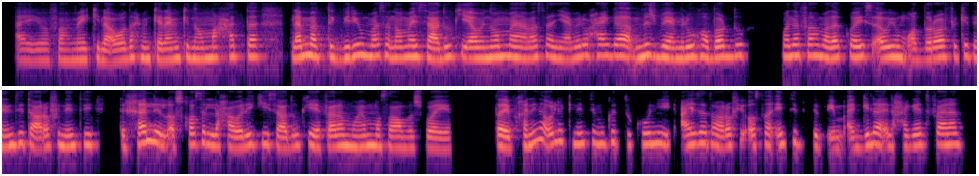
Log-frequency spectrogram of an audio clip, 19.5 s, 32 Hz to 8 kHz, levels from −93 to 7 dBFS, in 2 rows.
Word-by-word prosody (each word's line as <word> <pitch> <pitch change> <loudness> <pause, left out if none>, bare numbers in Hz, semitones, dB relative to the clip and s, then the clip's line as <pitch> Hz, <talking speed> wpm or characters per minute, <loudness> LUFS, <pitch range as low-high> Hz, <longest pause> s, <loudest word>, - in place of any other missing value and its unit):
أيوه 175 0 -6
فاهماكِ. 180 +2 -5
لأ، 175 -3 0
واضح 185 +5 -1
من 200 -1 0
كلامِك 190 +2 -1
إن 200 - 0
هم 195 +2 0
حتى 220 +2 -1 0.3
لمّا 220 +3 +5
بتجبريهم 225 +2 +1
مثلًا 230 +1 0
إن - - +1
هم 210 +2 +1
يساعدوكِ 220 0 +2
أو 200 -1 +3
إن 205 - +2
هم 220 +1 +3 0.3
مثلًا 220 +2 -1
يعملوا 205 +3 -1
حاجة 235 -1 +2
مش 225 +4 +2
بيعملوها 215 +1 +3
برضه، 220 +3 +1 0.4
وأنا 230 +2 +2
فاهمة 240 -2 0
ده 205 +1 +4
كويس 215 +1 0
أوي 210 +2 +3
ومقدّراه، 200 0 +1
فكرة 215 +1 -5
إن 195 - -2
أنتِ 220 +3 0
تعرفي 225 -2 0
إن - - 0
أنتِ 210 +3 -2 0.3
تخلّي 245 +8 +3
الأشخاص 225 +2 -2
اللي 215 -4 +1
حواليكِ 200 +2 0
يساعدوكِ، 205 0 -2
هي 195 -3 +2
فعلًا 195 +2 +1
مُهمّة 205 0 0
صعبة 185 -2 -2
شوية. 175 -2 -2 0.5
طيب 195 -3 +6
خلّيني 225 +10 -1
أقول 220 +6 +1
لِك 275 -3 -5
إن - - -1
أنتِ 245 +2 -5
ممكن 240 +1 -4
تكوني 230 +1 -2
عايزة 230 +4 +1
تعرفي 210 -3 -1
أصلًا 210 +1 -3
أنتِ 235 +5 -3
بتبقى 205 -6 -6
مأجّلة 195 +6 -1
الحاجات 205 +1 -3
فعلًا 225 0 0
215 Hz, 190 wpm, -24 LUFS, 195-225 Hz, 0.5 s, طيب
